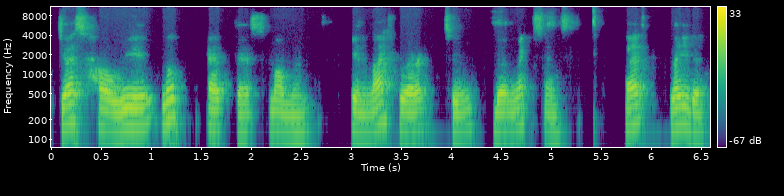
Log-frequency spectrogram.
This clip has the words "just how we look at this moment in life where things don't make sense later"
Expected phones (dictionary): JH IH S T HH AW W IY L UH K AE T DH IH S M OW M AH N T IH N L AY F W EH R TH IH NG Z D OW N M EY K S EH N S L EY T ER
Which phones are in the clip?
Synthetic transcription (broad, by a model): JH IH S T HH AW W IY L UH K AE T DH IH S M OW M AH N T IH N L AY F W EH R S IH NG D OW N M EY K S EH N S L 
